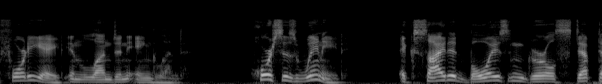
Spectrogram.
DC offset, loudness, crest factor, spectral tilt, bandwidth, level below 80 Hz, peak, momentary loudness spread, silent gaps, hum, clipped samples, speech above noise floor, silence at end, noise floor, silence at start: under 0.1%; -31 LUFS; 22 dB; -4 dB/octave; 8.8 kHz; -54 dBFS; -10 dBFS; 12 LU; none; none; under 0.1%; 37 dB; 0 s; -69 dBFS; 0 s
